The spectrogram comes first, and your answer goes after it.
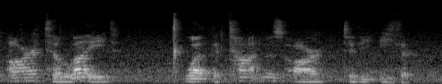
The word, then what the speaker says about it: Tattwas: to light what the tvas are to The Ether how do you say top top it's a w but it's pronounced like a V kind of like a German how polish too yeah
